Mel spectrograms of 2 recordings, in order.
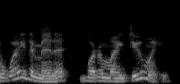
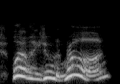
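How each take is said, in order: First: Soft, hushed wondering to yourself; quiet self-check. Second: Louder, higher, worried blurt; anxious self-blame. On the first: Person honestly examining their own behaviour, soft and hushed. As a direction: pull back and quietly question yourself. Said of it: "step up to the plate and go". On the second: The wrong way to question yourself, loud fretful blurt. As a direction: fret out loud as if you're failing. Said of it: "It's not that". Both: Retold or imitated.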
